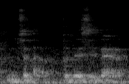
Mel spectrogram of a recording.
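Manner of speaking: unvoiced whisper calming himself; breathy whisper pulling it together; whispered self-talk. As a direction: whisper it to steady yourself. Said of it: "Nah, I'm just".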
